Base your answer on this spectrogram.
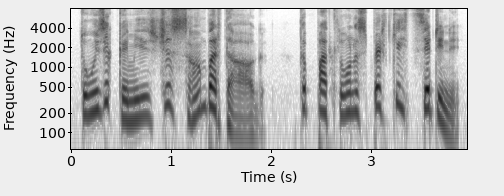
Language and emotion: Kashmiri, disgusted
